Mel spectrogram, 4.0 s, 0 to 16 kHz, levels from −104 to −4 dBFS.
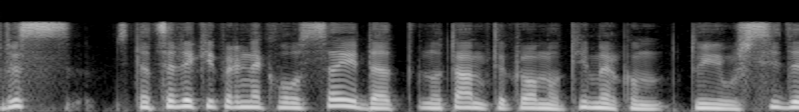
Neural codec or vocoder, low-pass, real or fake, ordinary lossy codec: codec, 16 kHz, 1 kbps, FunCodec, trained on Chinese and English, 50 frames a second; 7.2 kHz; fake; MP3, 96 kbps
